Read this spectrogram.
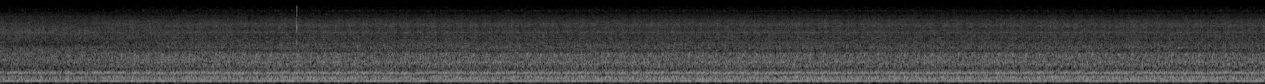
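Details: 1994 Honda Accord after head gasket, milled head, timing and balance belts and new NGK plugs: steady but uneven idle with irregular exhaust stumble; cylinder 4 misfiring with dry plug, car shakes, no check engine light.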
